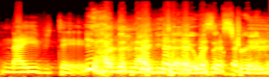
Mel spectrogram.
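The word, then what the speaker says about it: naïveté: as a French person, I should say it right, naivete.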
